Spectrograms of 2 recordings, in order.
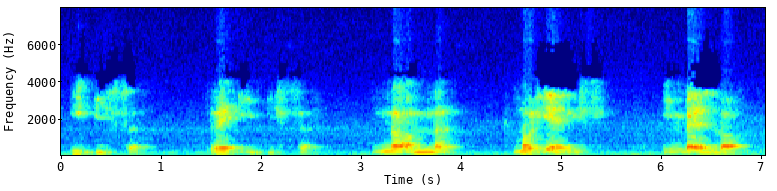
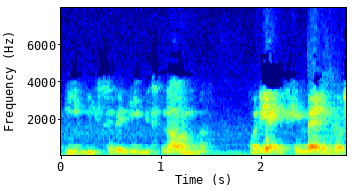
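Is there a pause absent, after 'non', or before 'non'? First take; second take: absent; after non. First: It is said flatly without a telling pause. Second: The pause comes right after 'non'. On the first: The prophecy stays ambiguous. "lei rispondeva senza intonazione" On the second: You will go, not return, and die in battle. "cioè andrai, non tornerai perché morirai in battaglia"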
